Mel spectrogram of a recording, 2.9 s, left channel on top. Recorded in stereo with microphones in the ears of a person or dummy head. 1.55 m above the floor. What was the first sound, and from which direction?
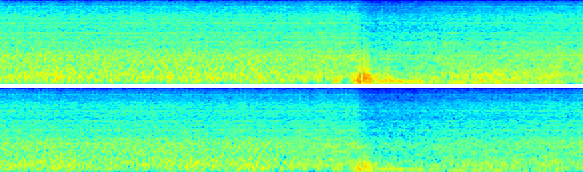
An explosion, 55° left (ahead or behind).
